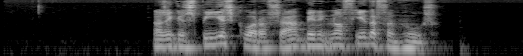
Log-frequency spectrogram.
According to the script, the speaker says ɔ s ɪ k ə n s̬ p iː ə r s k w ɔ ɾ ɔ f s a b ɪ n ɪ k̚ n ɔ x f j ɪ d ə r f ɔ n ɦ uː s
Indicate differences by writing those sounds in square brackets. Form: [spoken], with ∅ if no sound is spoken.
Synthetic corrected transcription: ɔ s ɪ k ə n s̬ p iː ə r s k w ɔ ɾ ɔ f s a b ɪ n ɪ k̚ n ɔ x f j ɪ d ə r f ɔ n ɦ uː s

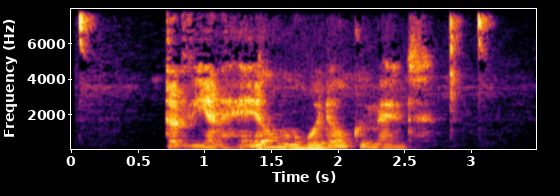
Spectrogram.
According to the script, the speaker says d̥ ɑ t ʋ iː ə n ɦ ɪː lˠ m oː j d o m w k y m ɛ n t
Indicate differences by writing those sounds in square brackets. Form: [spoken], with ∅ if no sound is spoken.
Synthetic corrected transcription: d̥ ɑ t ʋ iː ə n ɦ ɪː lˠ m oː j d o [∅] w k y m ɛ n t

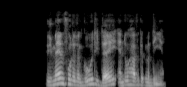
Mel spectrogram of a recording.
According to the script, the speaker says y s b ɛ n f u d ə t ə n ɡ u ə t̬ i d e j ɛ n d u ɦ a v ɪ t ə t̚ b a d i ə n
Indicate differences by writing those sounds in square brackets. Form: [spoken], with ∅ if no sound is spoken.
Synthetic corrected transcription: y s [m] ɛ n f u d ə t ə n ɡ u ə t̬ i d e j ɛ n d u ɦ a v ɪ [k] ə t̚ [m] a d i ə n

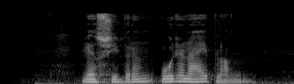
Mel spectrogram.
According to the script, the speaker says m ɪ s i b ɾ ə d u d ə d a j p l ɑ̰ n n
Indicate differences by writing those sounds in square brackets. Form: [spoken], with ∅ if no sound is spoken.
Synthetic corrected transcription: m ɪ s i b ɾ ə [n] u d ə [n] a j p l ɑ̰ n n

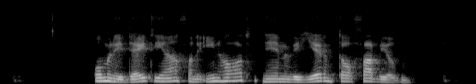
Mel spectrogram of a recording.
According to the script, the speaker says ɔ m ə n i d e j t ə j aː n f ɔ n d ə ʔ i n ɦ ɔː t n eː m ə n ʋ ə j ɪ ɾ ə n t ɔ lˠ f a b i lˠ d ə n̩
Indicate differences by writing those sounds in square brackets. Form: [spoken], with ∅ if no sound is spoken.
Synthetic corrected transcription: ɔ m ə n i d e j t ə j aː n f ɔ n d ə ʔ i n ɦ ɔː t n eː m ə n ʋ ə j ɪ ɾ ə n t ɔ lˠ f a b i lˠ d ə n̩

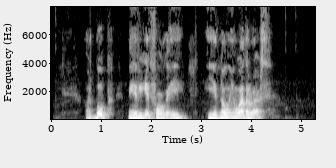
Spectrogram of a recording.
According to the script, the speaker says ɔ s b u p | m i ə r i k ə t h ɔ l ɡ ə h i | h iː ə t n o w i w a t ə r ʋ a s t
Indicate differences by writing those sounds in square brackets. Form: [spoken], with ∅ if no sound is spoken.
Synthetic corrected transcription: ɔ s b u p | m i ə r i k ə t [f] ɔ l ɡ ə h i | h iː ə t n o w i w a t ə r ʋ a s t

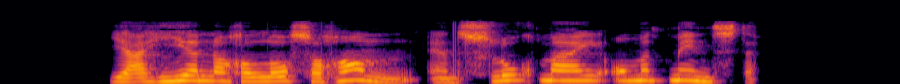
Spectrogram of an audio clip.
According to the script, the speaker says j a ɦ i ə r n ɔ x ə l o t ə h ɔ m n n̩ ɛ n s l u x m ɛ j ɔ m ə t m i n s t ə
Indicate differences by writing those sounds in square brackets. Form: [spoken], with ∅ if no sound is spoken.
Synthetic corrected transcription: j a ɦ i ə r n ɔ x ə l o [s] ə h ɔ [∅] n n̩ ɛ n s l u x m ɛ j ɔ m ə t m [ɪ] n s t ə

